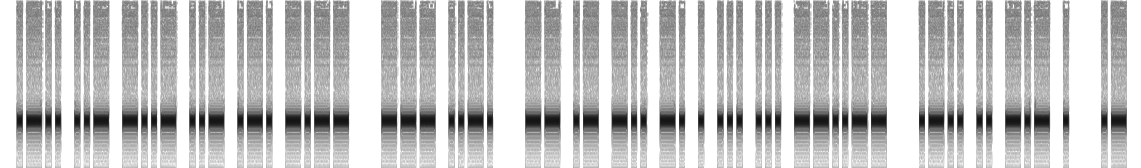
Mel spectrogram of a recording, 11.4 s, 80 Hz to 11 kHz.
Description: Morse code, heard as a keyed tone, about 25 wpm, 1000 Hz. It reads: LUXURY OF MADNESS, LIKE A
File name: qotdfiles / 25wpm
